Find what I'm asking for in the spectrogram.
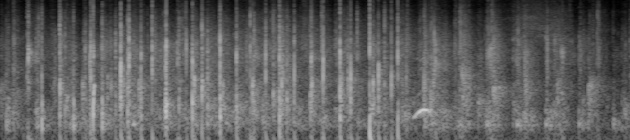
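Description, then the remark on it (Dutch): An audience applauds the students of the Metis Montessori Lyceum before a debate on climate change: dense rapid handclaps forming a steady crackling wash that keeps up throughout and thins slightly toward the end, with a brief whistle or cheer partway through. “Geef een groot applaus voor de leerlingen van het Metis Montessori Lyceum.”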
